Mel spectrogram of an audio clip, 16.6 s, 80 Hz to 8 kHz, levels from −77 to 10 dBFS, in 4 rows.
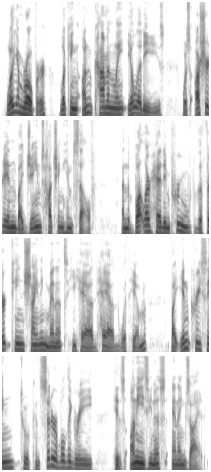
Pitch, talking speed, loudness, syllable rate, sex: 130 Hz, 140 wpm, -19 LUFS, 4.8 syllables/s, male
